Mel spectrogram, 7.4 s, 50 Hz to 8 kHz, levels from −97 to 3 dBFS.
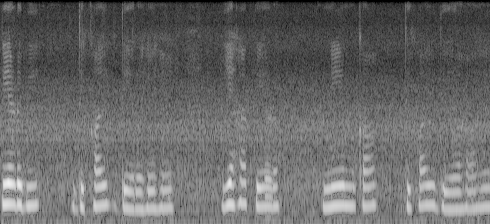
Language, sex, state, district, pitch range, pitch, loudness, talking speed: Hindi, female, Uttar Pradesh, Saharanpur, 195-220 Hz, 210 Hz, -19 LUFS, 115 wpm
